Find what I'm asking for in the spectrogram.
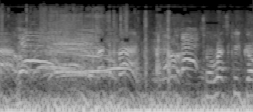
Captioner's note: applause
